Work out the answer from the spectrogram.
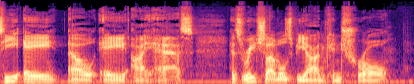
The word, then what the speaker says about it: Calais: It says adds to growing concerns that, if I'm pronouncing it right, it looks like Caleares. It's Calais, has reached levels beyond control.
